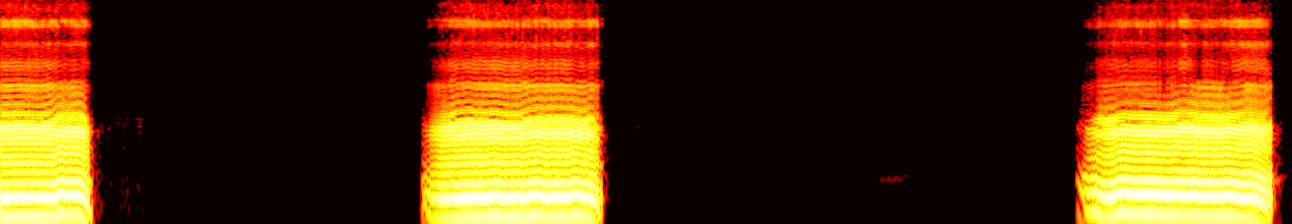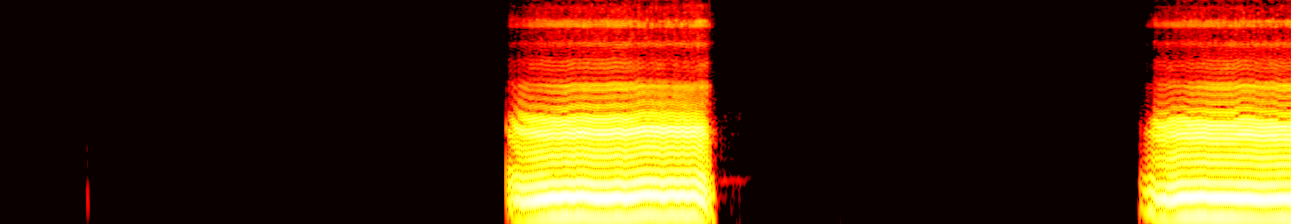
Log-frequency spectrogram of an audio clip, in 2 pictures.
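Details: Night-time snoring of Piccolina the Pekingese: five rough, buzzing snores, each about one and a half seconds long, spaced roughly every five seconds with complete quiet between them.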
